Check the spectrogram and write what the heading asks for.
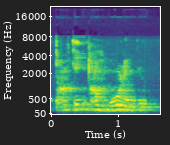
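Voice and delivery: loud, firm warning; put-on ogre voice, threatening. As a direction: warn them off, forcefully. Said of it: "in a threatening way".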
